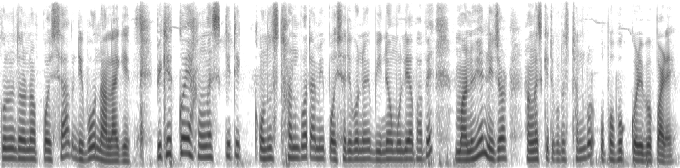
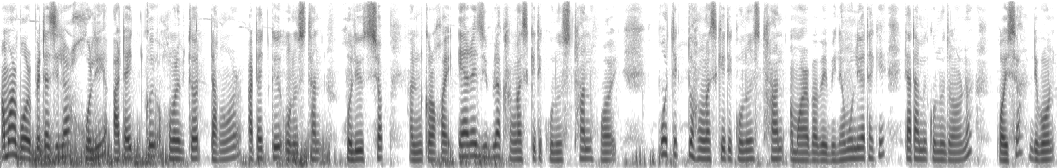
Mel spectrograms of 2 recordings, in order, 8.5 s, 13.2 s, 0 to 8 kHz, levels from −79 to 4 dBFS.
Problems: background conversations at intervals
